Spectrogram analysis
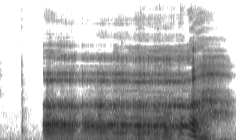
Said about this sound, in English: You're welcome. That was a big burp. I apologize. But I bet that sounded good.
